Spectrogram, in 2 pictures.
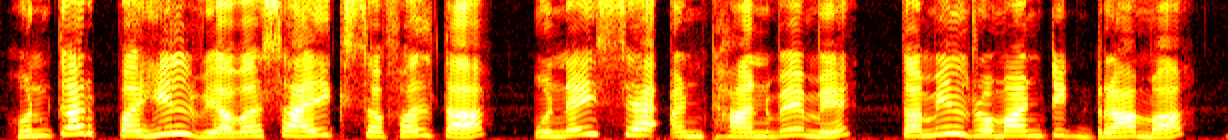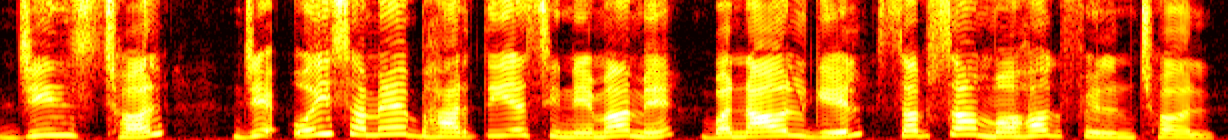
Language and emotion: Maithili, neutral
